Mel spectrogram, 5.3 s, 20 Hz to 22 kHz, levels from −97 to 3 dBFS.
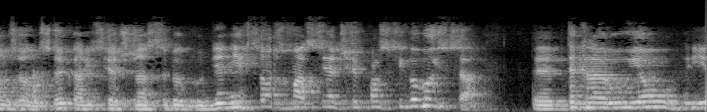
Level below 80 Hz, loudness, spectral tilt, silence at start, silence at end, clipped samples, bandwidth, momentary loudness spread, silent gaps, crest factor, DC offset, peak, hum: -62 dBFS; -21 LUFS; -5 dB/octave; 0 s; 0 s; under 0.1%; 10 kHz; 7 LU; none; 16 dB; under 0.1%; -4 dBFS; none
